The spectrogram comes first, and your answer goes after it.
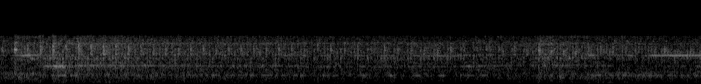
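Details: Ford engine idling with a fast, uneven tapping about four per second over a thin, raspy hum, and a burning smell noted; abnormal engine noise, cause not yet clear.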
